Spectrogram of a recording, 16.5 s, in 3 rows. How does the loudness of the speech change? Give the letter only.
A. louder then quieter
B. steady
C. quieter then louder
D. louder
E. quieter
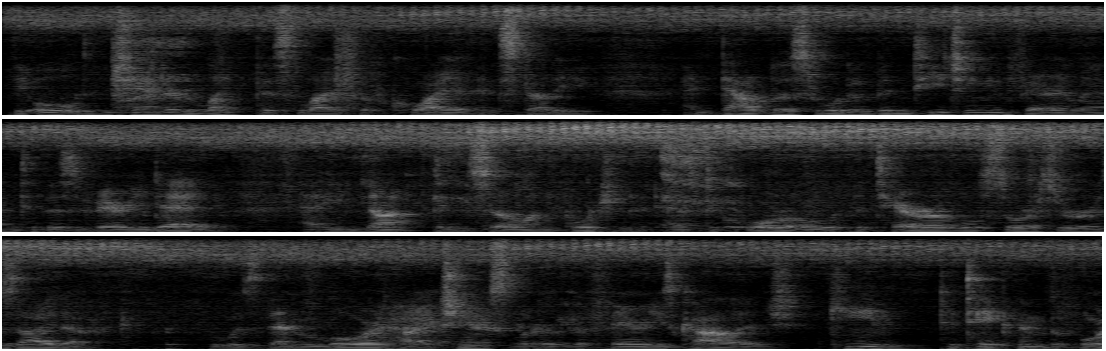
B.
